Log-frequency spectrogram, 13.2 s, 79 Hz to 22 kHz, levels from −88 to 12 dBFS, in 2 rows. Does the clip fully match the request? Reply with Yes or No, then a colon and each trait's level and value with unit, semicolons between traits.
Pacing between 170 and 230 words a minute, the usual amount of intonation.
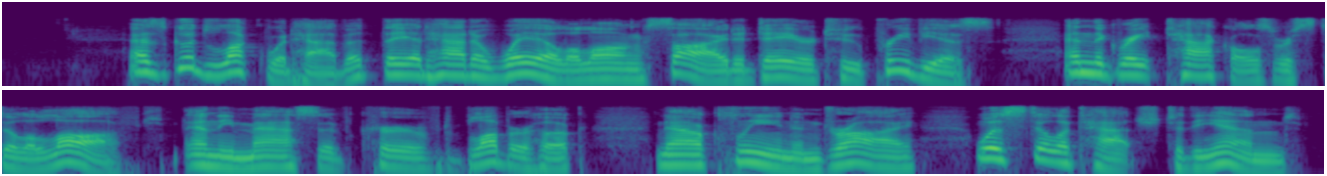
No: average, 180 wpm; wide, 6.6 semitones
